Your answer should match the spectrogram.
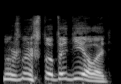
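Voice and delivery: high-pitched urgent plea; panicky urging. A narrator's reading. A colleague demands they act for the dying patient, panicky. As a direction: push for action, pitch right up.

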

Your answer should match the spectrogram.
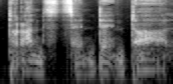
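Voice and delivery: slow whispered "transzendental" fading out. Retold or imitated. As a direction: breathe "transzendental" almost silently. The clever one repeats it.

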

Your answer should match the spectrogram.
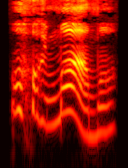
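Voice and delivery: high, drawn-out slow yelp; pleading cry. A narrator's reading. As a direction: cry out, begging her to stop. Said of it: "благально скрикнув Фарзад".

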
